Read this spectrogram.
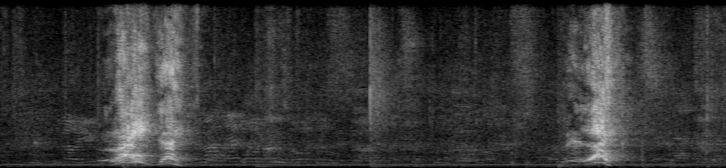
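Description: A man exhales sharply and grunts with effort, close by.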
